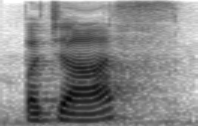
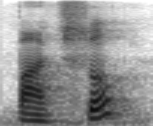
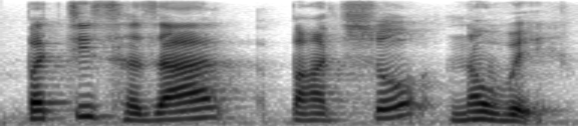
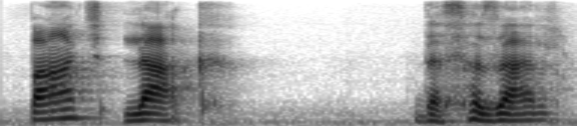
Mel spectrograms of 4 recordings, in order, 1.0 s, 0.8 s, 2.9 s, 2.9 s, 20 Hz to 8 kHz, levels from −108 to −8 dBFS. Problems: none marked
